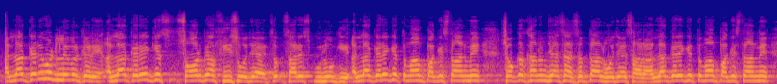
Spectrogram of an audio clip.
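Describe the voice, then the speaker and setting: A man's voice: high-pitched, fairly even intonation, fairly quick, few pauses, mellow. A man, giving his political commentary in a panel discussion.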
